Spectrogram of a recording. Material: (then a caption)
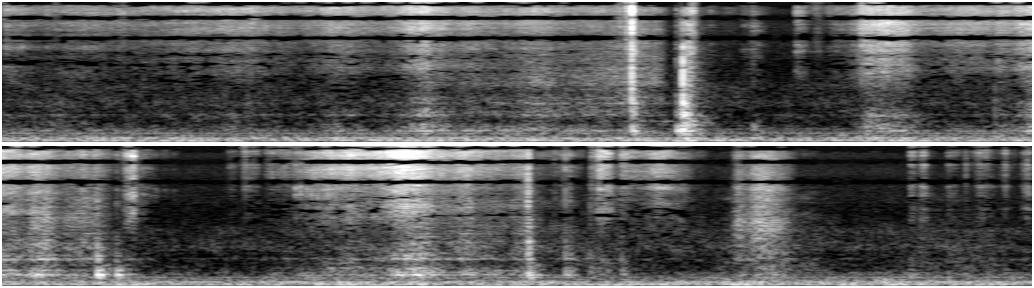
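Kinetic sand. A hand-sized solid cylinder of purple kinetic sand is sliced and scraped along its side with a white plastic scraper, and the sand crumbles away. Soft, gritty scraping and crumbling sounds come and go over a steady low hum, with a few brief sharper scrapes. At the end, fingertips with long nails press the cut face.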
